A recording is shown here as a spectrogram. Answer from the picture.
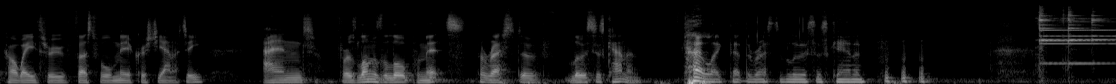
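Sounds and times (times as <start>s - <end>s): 
speech: 0.1s - 9.4s
bartender ringing the last-call bell: 10.4s - 11.1s.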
